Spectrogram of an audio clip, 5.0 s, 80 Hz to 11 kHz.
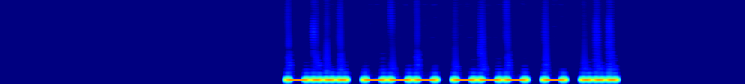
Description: Morse code, heard as a keyed tone, about 27 wpm, 690 Hz. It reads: BOOTS
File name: Easy Words - Speed-Racing with Hints - 22wpm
